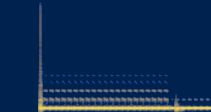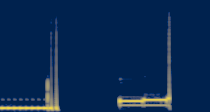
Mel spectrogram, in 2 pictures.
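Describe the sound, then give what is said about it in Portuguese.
Telephone call tones while dialing a listener: a loud, buzzy, rapidly pulsing low tone lasts about three seconds, then after a short silence a brief, cleaner, higher electronic tone steps up slightly in pitch. No voices are heard. “Vamos ver se ele me atende aqui. Vou ligar.”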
